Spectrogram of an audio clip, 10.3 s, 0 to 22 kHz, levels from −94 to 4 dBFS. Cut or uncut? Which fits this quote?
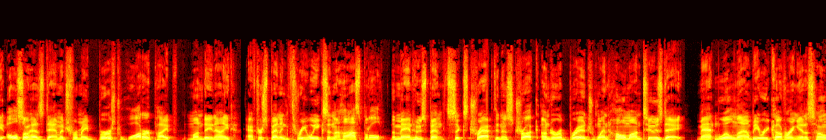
cut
